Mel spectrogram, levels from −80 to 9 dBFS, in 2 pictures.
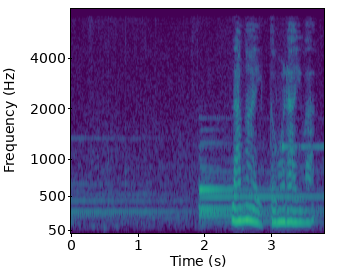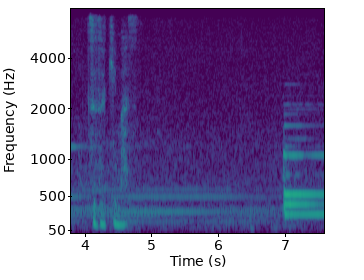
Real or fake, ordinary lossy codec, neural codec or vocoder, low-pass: real; none; none; 7.2 kHz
